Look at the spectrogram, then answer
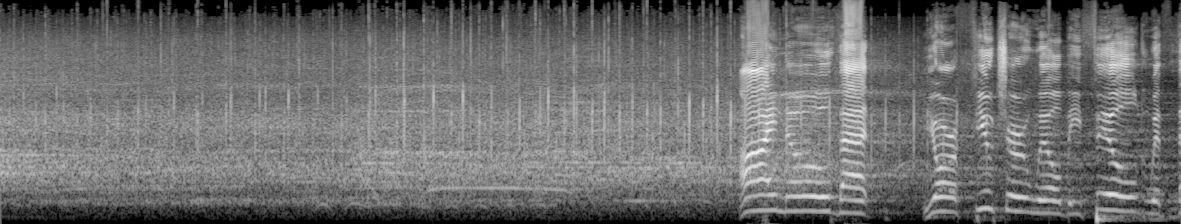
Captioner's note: cheering and applause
